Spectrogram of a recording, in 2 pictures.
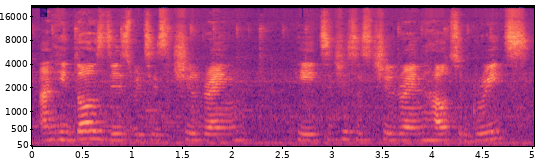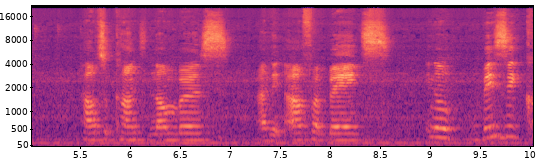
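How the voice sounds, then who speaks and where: A woman's voice: medium pitch, rough recording. A woman with a Nigerian accent, a native Igbo speaker, giving earnest parenting advice straight to her viewers and repeating key points for emphasis. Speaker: parenting vlogger. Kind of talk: advice talk to camera. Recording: music playing under the voice.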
